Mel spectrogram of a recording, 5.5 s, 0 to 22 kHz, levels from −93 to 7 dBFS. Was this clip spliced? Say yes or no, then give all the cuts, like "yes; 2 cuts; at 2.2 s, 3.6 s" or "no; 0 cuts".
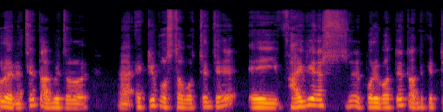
no; 0 cuts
